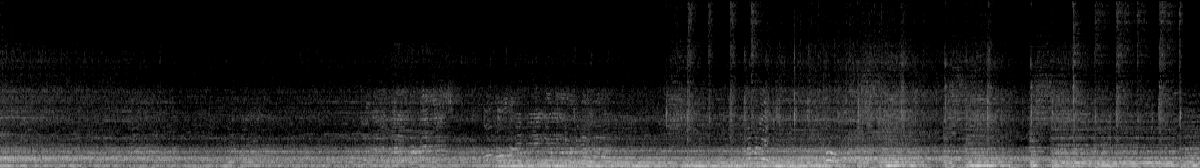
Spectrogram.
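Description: A live band's intro music starts with sustained chords while a crowd cheers over it. About halfway through it grows louder and a beat comes in, heard as it plays from a television.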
